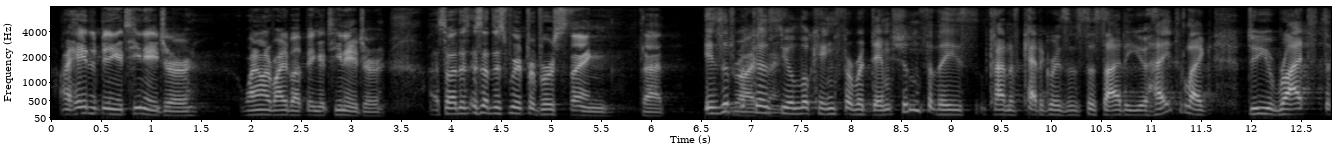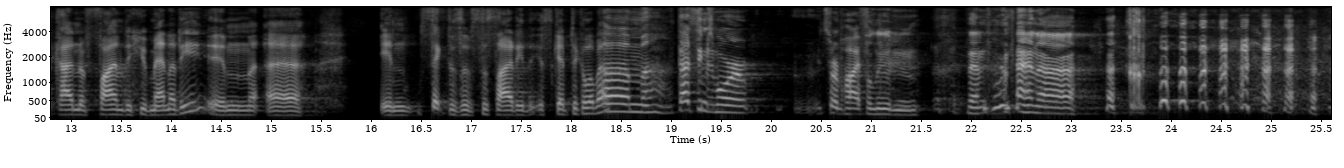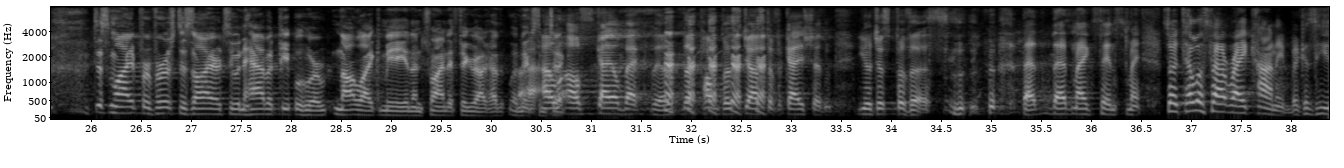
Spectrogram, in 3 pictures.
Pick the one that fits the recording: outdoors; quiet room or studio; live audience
live audience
